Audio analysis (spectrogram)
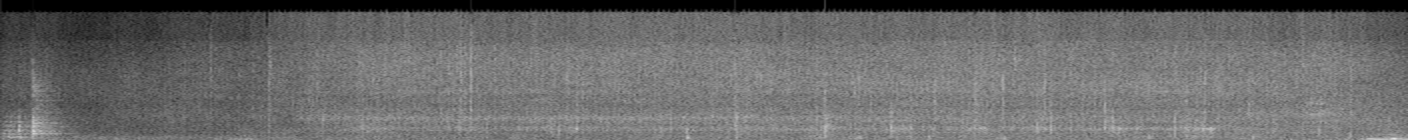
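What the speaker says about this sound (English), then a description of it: "I just hear the sizzle." Grass-fed steak sizzles steadily in a hot pan, a dense continuous frying hiss with occasional crackles and pops, close and fairly loud, with no talk over it.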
